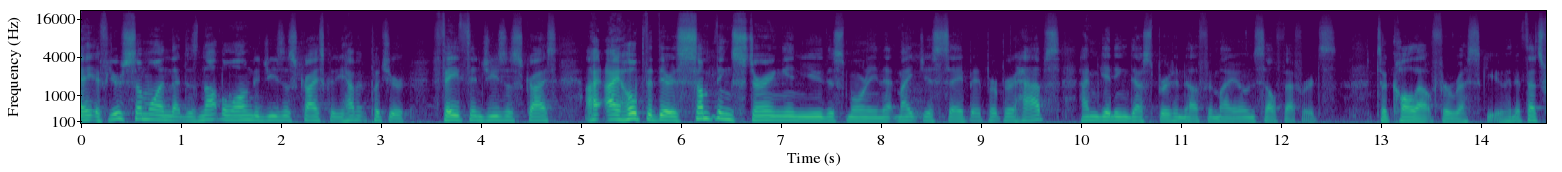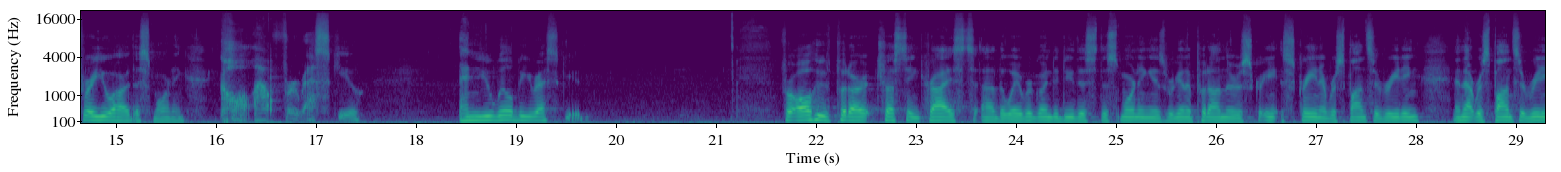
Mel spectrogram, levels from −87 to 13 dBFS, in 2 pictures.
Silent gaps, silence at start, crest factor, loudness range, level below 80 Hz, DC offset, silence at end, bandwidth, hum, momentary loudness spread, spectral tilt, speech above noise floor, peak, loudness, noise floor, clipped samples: none; 0 s; 20 dB; 8 LU; -52 dBFS; under 0.1%; 0 s; 19.5 kHz; none; 14 LU; -6.5 dB/octave; 24 dB; -8 dBFS; -28 LUFS; -52 dBFS; under 0.1%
